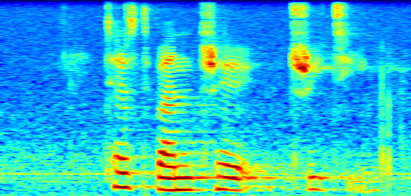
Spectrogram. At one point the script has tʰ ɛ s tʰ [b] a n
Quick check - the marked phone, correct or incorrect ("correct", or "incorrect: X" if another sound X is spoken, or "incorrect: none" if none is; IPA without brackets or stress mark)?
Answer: correct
